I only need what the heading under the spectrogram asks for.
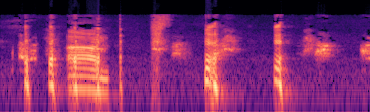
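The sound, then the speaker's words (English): A daughter's small yappy pet dogs yap indoors at home in a rapid, uneven string of sharp, high-pitched barks, with one drawn-out whiny yelp, loud with short gaps between bursts. “I'm hearing my daughter's little yappy dogs I'd like to drop kick because they're driving me nuts.”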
